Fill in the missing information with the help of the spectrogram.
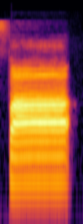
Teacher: দাঁতের আগা জিভ, দিয়ে উচ্চারণ করতে হয় সা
